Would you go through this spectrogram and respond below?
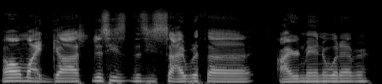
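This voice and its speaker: A male podcast co-host trading casual banter in a giggly, excitable way. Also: medium pitch, moderate pace, a little hiss or hum.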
